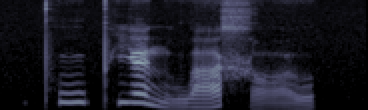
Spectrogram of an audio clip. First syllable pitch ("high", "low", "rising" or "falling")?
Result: high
